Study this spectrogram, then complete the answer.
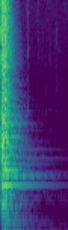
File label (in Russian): zvonkoe zvuchanie ot udara po metallicheskomu predmetu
